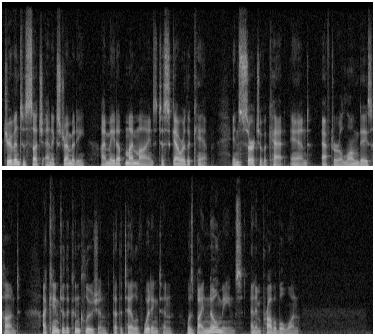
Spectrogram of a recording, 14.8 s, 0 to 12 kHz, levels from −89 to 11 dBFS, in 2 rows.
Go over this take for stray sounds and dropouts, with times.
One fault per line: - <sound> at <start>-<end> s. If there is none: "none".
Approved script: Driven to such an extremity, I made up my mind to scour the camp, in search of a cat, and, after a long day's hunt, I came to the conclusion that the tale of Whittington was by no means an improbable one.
none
